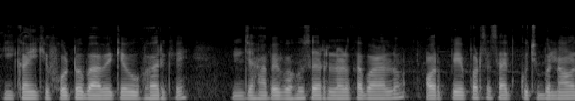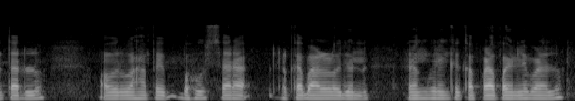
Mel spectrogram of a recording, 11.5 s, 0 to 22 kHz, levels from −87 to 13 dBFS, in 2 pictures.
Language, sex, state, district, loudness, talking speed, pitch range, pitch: Bhojpuri, male, Uttar Pradesh, Gorakhpur, -29 LUFS, 210 wpm, 125-130 Hz, 125 Hz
